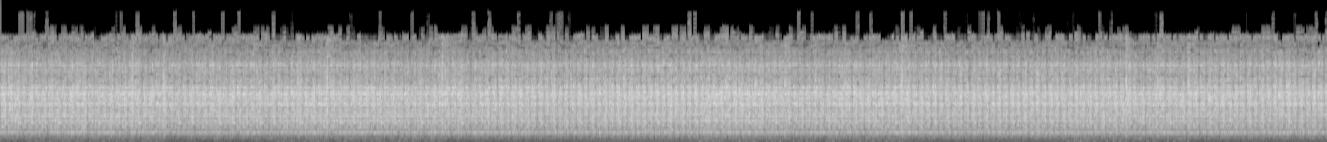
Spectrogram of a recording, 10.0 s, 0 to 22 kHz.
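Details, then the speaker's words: 1997 Polaris Indy Classic snowmobile, barn find with new hoses and new gas: steady electric cranking drone with loose uneven pulse, no catch; fuel starvation as tank pickup hose got stuck around fuel level rod. "hmm I know it shouldn't be firing yet but make sure that that hose I put in there isn't sticking straight up"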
